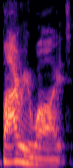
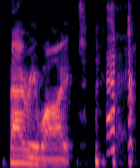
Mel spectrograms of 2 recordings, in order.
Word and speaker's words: Berry White: oh mama says barry white or barry white it's berry white yes actually it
